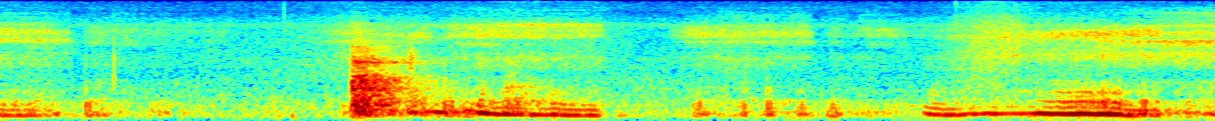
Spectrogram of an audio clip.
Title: Sleepy Little bulldogs baby loud snore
